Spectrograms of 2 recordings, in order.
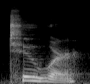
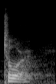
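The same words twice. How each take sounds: First: The word is said as two syllables. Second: The word is said as one syllable. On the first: "she hates that" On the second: "she pronounces it like it's w- like one syllable"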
